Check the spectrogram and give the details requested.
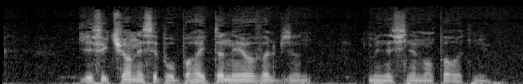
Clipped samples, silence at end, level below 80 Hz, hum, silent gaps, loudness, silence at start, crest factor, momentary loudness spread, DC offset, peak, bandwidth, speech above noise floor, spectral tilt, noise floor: under 0.1%; 0.15 s; -38 dBFS; none; none; -19 LUFS; 0.05 s; 20 dB; 15 LU; under 0.1%; 0 dBFS; 17 kHz; 28 dB; -4 dB/octave; -47 dBFS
